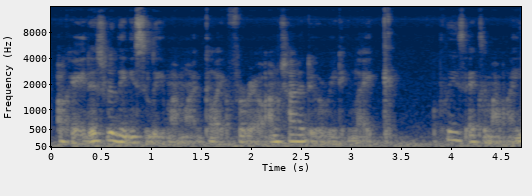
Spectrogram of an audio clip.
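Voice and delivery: hushed private aside; whisper. Real, not acted. Reader muttering to herself mid-reading, whispered aside. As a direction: whisper it under your breath to yourself. Aside while trying to read cards.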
